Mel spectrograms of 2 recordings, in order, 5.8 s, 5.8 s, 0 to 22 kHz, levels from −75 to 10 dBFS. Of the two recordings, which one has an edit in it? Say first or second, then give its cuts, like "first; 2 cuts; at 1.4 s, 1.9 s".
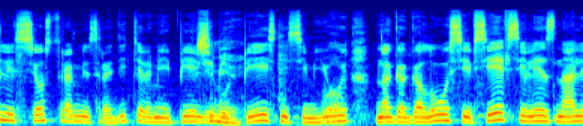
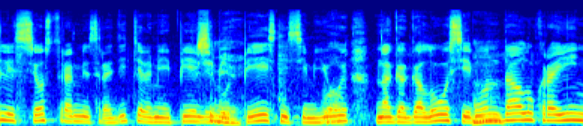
second; 1 cut; at 4.7 s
